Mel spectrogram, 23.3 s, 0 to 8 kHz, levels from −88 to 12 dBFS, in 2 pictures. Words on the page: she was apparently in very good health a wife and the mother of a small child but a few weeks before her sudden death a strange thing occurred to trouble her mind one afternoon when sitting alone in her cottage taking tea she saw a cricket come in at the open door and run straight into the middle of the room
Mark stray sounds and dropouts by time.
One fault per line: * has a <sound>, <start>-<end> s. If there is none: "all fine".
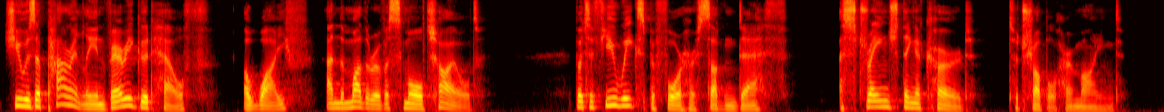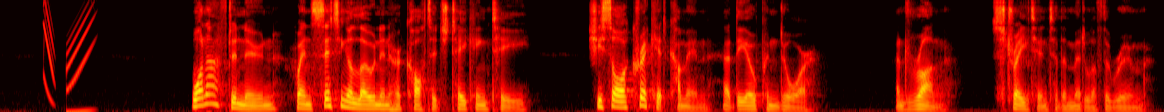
* has a chirp, 12.1-12.6 s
